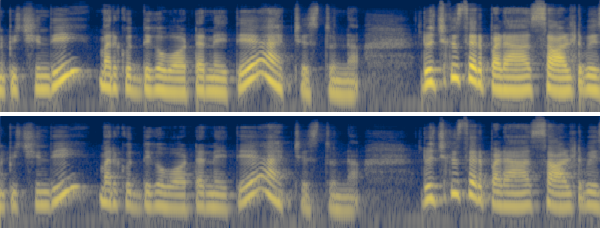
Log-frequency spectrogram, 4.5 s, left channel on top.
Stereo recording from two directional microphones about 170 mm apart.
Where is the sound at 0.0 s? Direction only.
35° left (ahead or behind).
